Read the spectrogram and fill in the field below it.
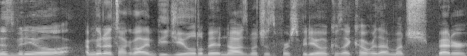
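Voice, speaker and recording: A man talks at a very fast clip. His pitch moves in an ordinary way, with light noise in the background. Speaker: vehicle vlogger. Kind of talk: casual vlog chat. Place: street. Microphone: phone near.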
